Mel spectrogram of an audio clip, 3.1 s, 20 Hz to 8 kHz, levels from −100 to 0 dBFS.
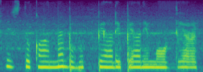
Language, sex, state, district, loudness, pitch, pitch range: Hindi, female, Uttar Pradesh, Saharanpur, -14 LUFS, 230 Hz, 225-245 Hz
